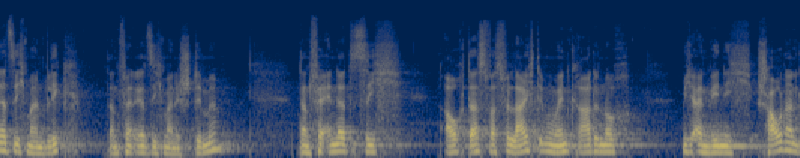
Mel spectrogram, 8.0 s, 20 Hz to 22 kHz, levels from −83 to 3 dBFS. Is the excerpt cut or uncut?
uncut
